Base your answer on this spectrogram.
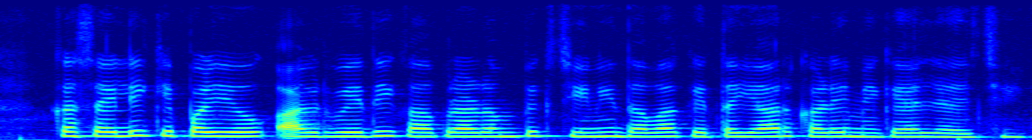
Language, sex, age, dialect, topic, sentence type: Magahi, female, 31-35, Western, agriculture, statement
